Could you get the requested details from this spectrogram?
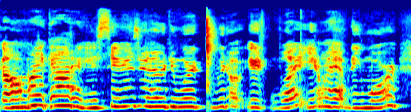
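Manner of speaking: half-sobbing "are you serious?"; crying in disbelief. Retold or imitated. Stranded traveler, sobbing and yelling at the agent. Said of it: "I just started crying".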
